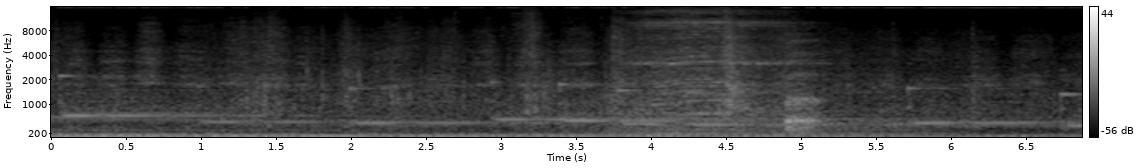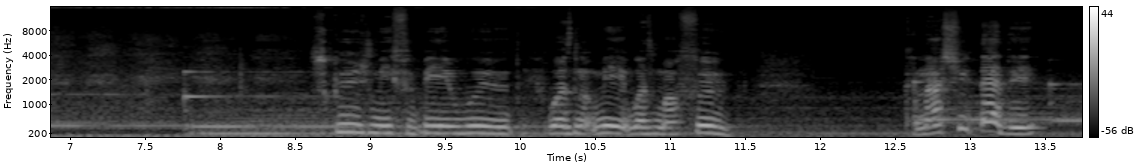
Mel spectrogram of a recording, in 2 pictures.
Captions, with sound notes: (bubble blower buzzing) - Excuse me for being rude. It was not me, it was my food. Can I shoot daddy?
